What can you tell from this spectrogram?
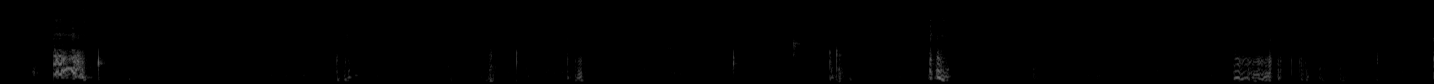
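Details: Soft, short, abrupt catches recurring every few seconds in a quiet room; hiccups.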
